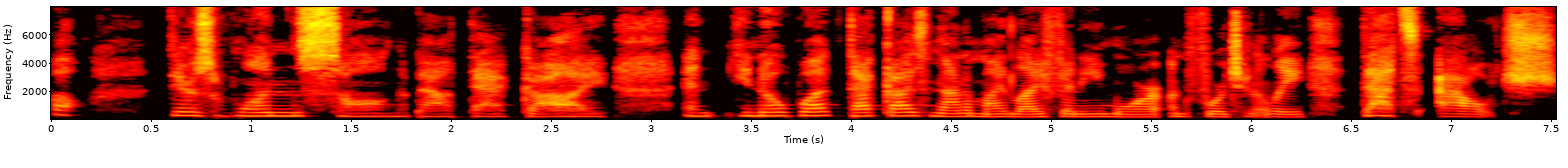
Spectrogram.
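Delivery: put-on coy voice. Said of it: "she pretends to be coy".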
